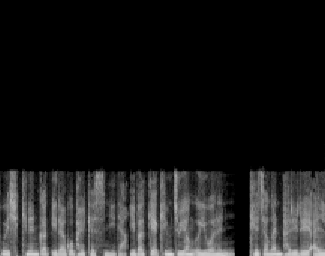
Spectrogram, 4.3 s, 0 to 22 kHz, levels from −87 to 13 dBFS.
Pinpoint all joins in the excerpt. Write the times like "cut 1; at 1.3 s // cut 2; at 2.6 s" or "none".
none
